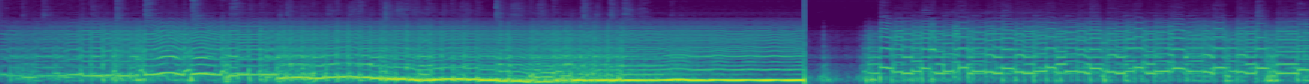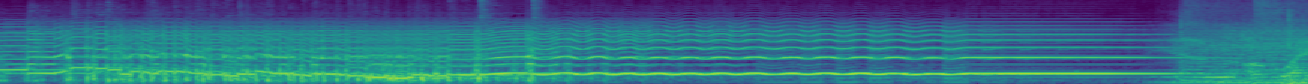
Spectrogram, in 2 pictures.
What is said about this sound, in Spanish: A menudo se modifica con efectos como reverberación o distorsión la guitarra eléctrica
